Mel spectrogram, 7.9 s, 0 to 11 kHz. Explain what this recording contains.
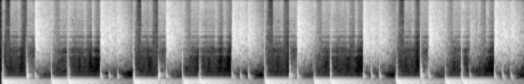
Music > Solo percussion
122 606Mod Loop 01
Loop, DrumMachine, Vintage, Drum, Kit, Bass, Mod, music, 606, Modified, Electronic, Synth, Analog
